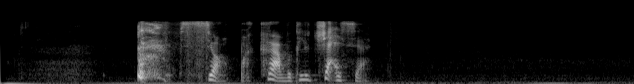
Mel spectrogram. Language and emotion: Russian, angry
